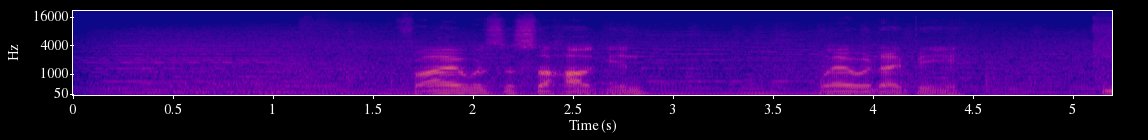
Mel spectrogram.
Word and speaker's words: Sahagin: I know how people pronounce it differently, but I will always pronounce it Sahagin.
